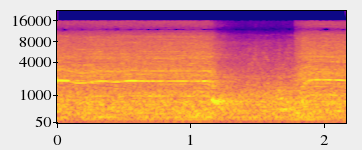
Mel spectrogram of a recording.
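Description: Sunnen honing machine's spinning mandrel honing the kingpin bushing of a Datsun truck spindle as the part is stroked back and forth: a steady machine hum with a thin, high whine over it. The whine drops out briefly just past a second in, then comes back.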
